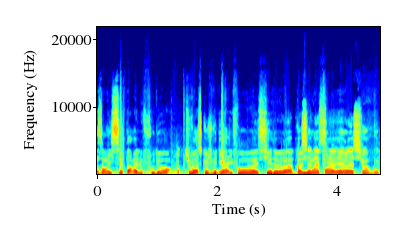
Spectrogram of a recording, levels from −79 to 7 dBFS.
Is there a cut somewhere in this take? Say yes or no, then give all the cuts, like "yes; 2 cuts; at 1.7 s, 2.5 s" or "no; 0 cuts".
yes; 1 cut; at 1.3 s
